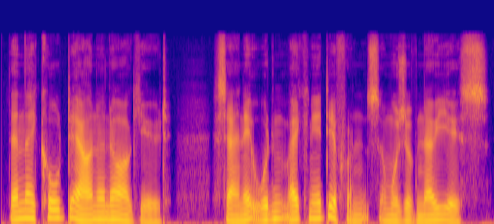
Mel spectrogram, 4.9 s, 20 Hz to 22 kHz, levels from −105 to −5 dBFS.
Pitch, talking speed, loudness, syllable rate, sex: 110 Hz, 205 wpm, -19 LUFS, 5.5 syllables/s, male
